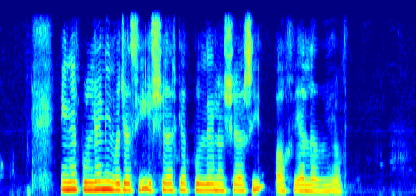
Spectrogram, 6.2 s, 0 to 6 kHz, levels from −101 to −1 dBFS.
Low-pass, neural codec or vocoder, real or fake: 5.4 kHz; codec, 44.1 kHz, 3.4 kbps, Pupu-Codec; fake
